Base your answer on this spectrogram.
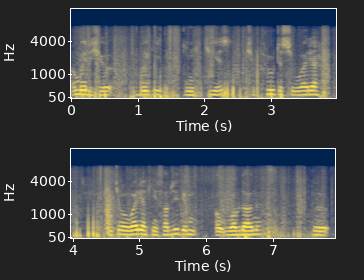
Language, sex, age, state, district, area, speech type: Kashmiri, male, 30-45, Jammu and Kashmir, Kupwara, rural, spontaneous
